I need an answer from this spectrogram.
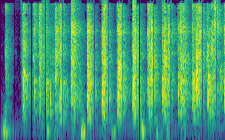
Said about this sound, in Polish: Wielkie brawa.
